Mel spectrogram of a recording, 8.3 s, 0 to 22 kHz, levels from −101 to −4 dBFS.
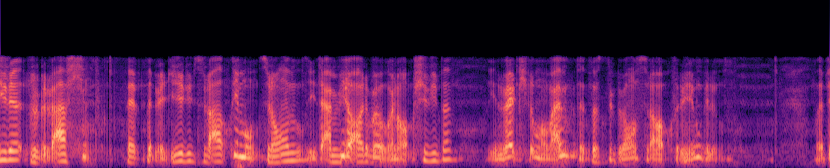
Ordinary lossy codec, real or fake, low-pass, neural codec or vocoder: none; fake; 5.4 kHz; autoencoder, 44.1 kHz, a latent of 192 numbers a frame, MeloTTS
